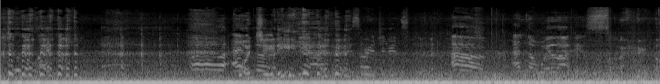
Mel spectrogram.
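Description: Steady low drone of a car's engine and tyres heard from inside the cabin while driving. Women's laughter and chatter run over it.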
